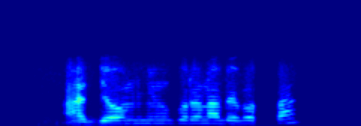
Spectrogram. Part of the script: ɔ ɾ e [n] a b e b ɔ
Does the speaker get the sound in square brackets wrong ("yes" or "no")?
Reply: no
